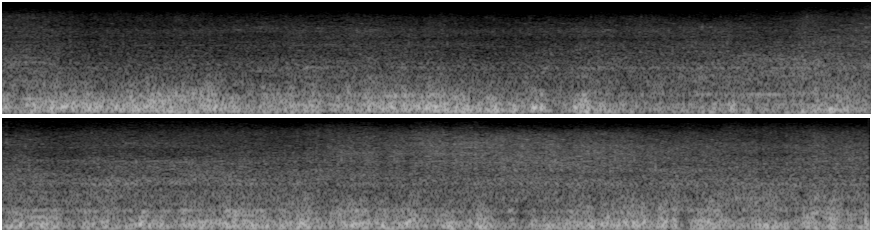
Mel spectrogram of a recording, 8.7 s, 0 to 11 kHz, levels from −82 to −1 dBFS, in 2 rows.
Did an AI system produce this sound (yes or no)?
yes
